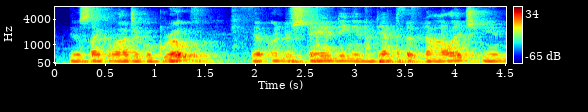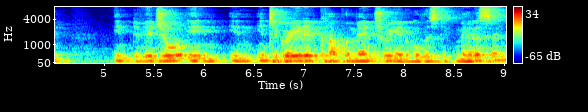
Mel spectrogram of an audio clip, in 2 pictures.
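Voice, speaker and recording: Audible room echo surrounds a man speaking at a moderate pace. His pitch is medium and his intonation fairly even. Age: 70s. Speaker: bookstore owner and event host. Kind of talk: event introduction. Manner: halting, many fillers.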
